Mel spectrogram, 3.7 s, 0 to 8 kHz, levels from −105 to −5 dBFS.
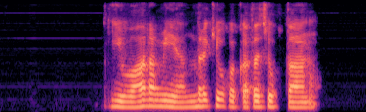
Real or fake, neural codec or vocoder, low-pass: fake; vocoder, 22.05 kHz, 80 mel bands, HiFi-GAN; 7.2 kHz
